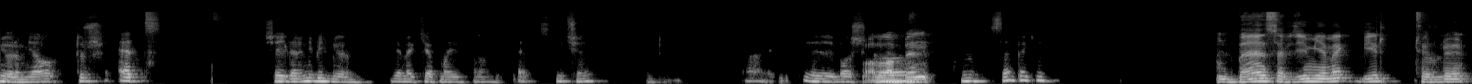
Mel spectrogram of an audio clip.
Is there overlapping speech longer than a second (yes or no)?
no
